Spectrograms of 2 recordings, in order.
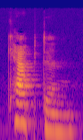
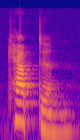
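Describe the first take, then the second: No difference in how they are said.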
